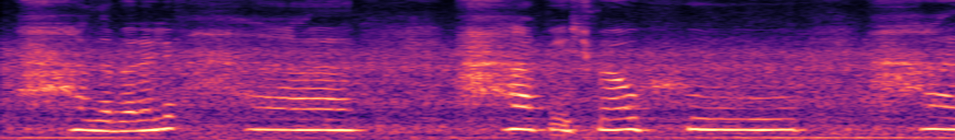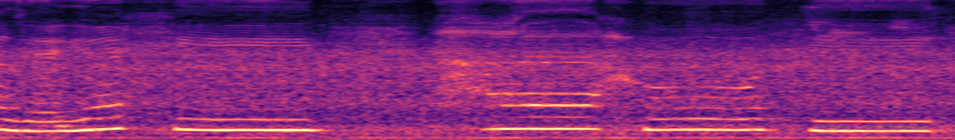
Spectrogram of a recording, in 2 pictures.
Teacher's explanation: اور جو وسط الحلق سے ہا ادا ہوتی ہے وہ ہے ہا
